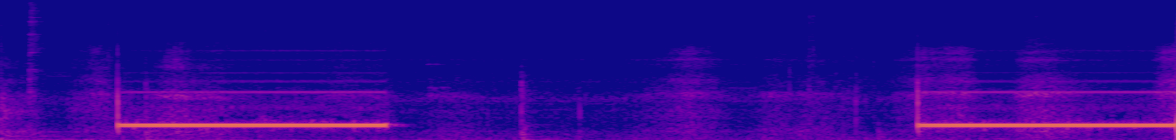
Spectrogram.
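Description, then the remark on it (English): A telephone rings on the line, two long steady electronic tones about two seconds each separated by a long pause, with no one picking up and only faint rustling and breathing in between. “I guess Frank don't want to answer his phone.”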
